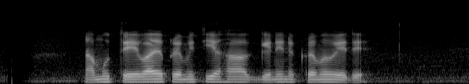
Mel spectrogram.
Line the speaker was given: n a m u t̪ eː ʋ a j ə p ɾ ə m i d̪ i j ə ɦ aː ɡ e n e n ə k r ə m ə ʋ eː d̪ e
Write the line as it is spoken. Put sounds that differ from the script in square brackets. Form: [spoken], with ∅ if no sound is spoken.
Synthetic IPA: n a m u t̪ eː ʋ a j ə p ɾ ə m i [t̪] i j ə ɦ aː ɡ e n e n ə k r ə m ə ʋ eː d̪ e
